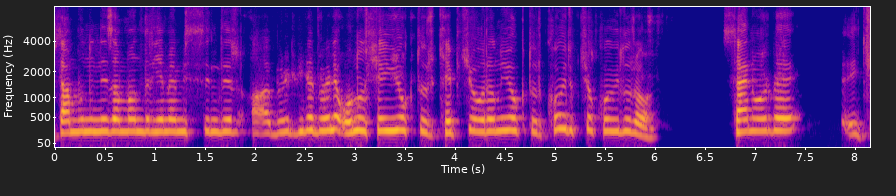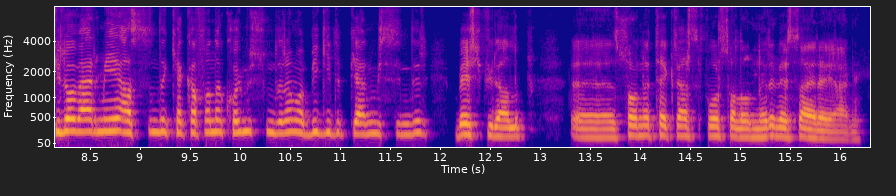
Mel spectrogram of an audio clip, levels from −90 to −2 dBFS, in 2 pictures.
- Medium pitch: No, high, 215 Hz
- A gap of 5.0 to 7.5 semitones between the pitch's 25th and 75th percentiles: Yes, wide, 5.5 semitones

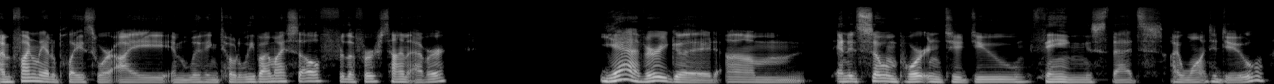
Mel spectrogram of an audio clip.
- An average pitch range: Yes, average, 3.4 semitones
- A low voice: Yes, low, 115 Hz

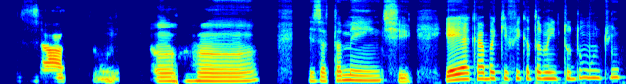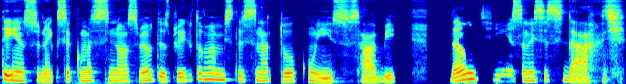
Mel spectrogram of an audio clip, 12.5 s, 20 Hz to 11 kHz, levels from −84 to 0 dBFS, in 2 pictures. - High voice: No, medium, 170 Hz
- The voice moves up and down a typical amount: Yes, average, 5.0 semitones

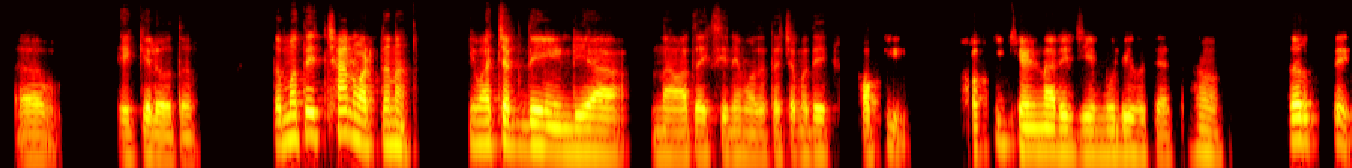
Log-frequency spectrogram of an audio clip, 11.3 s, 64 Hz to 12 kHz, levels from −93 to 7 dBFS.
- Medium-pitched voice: No, low, 110 Hz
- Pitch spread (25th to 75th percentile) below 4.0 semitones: No, average, 5.1 semitones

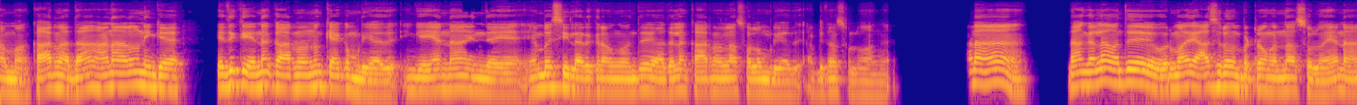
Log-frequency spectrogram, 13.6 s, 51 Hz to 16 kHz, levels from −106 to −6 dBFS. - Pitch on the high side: No, low, 120 Hz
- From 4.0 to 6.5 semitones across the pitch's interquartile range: Yes, average, 4.4 semitones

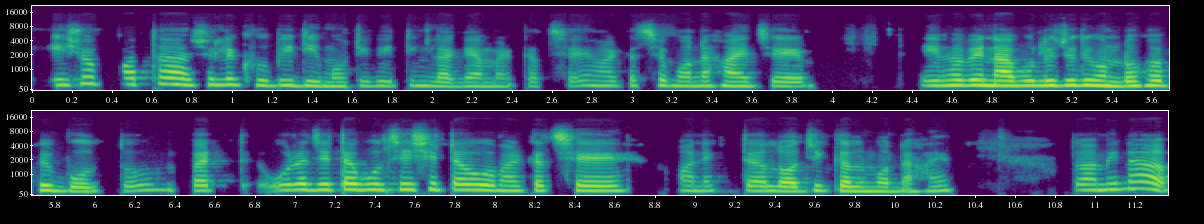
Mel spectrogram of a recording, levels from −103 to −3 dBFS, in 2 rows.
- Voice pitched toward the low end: No, high, 230 Hz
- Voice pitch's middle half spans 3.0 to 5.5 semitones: Yes, average, 3.3 semitones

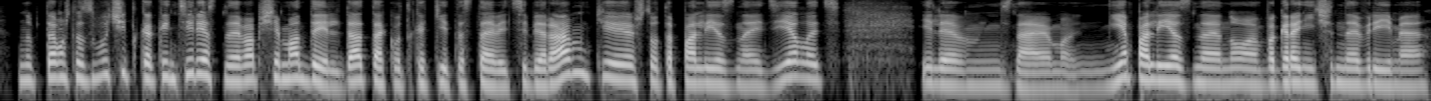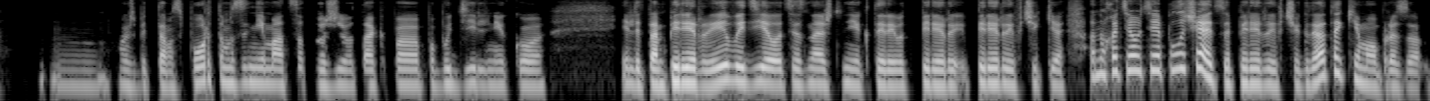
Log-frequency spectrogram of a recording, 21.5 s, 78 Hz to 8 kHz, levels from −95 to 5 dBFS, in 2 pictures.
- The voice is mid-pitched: Yes, medium, 175 Hz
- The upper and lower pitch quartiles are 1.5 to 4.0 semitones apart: Yes, average, 3.7 semitones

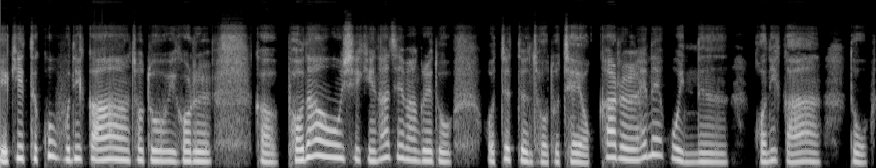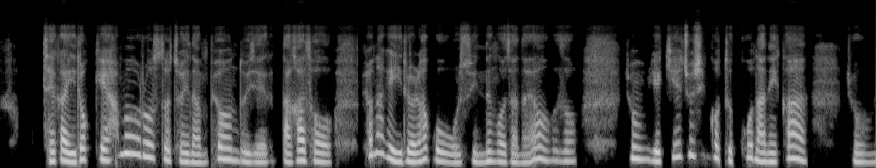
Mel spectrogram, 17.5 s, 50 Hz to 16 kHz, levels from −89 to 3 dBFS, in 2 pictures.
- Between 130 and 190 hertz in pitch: No, high, 220 Hz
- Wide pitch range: No, average, 4.7 semitones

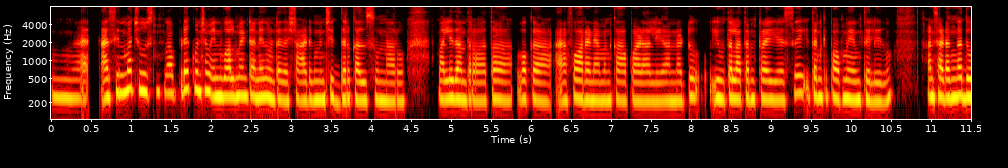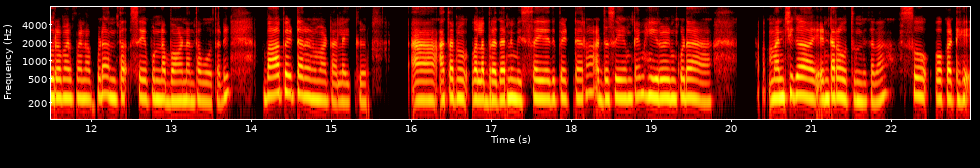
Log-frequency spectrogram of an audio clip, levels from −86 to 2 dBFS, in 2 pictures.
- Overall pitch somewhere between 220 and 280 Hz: Yes, high, 235 Hz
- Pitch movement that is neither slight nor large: No, narrow, 2.1 semitones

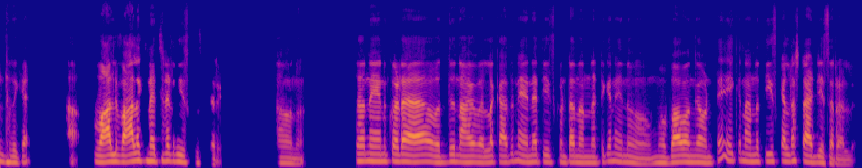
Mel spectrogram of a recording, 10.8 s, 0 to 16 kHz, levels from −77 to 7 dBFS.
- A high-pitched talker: No, medium, 140 Hz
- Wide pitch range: No, average, 3.1 semitones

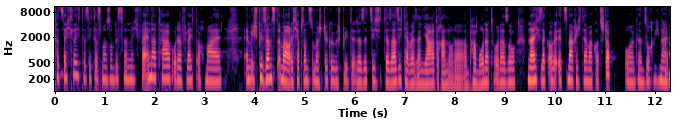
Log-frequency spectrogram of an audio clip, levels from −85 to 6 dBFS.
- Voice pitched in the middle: Yes, medium, 180 Hz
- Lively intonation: No, narrow, 2.4 semitones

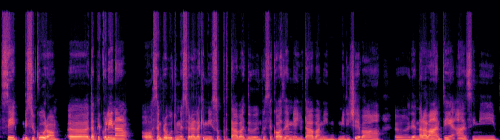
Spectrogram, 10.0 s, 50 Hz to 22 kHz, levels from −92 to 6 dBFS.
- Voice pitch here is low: No, high, 210 Hz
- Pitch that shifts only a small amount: No, average, 3.2 semitones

